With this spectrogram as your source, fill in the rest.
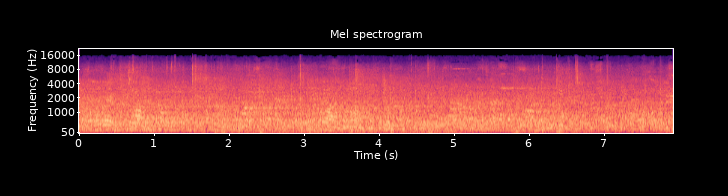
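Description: A volleyball thumps as players strike it.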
